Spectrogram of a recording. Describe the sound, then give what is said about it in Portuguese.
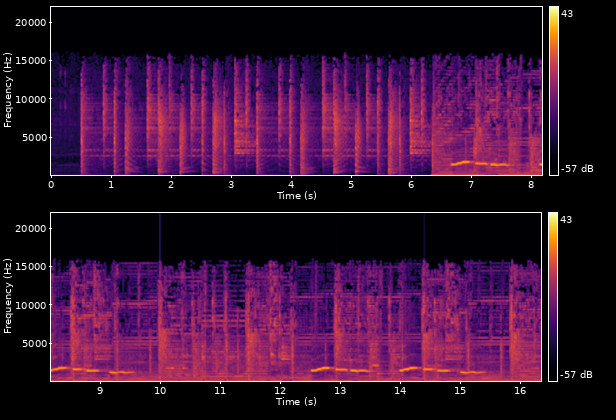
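After a short plucked, rhythmic intro, a full band kicks in and a human whistle carries the melody in short, gliding phrases that recur, sitting clearly on top of the music. “a música começa com assobio e termina com assobio.”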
